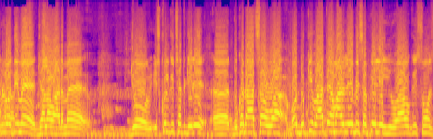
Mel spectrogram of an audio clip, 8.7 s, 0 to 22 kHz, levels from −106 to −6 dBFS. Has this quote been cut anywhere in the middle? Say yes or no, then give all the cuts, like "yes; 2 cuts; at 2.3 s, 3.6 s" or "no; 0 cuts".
yes; 1 cut; at 7.6 s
